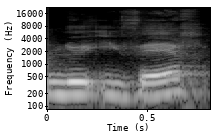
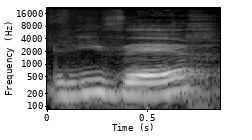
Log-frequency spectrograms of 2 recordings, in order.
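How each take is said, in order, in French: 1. L'article est une syllabe séparée, placée avant la voyelle. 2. L'article est élidé et lié à la voyelle.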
